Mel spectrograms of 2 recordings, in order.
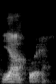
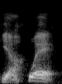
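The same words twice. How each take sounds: First: The stress is on the first syllable. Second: The stress is on the last syllable. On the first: The speaker calls it wrong. "But they're like Yahweh" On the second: The speaker calls it right. "The accent would be on the last syllable"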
